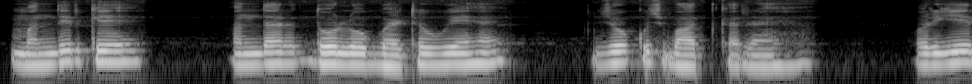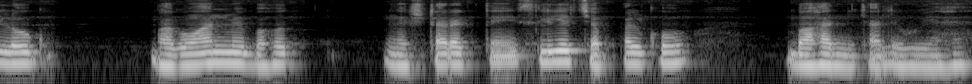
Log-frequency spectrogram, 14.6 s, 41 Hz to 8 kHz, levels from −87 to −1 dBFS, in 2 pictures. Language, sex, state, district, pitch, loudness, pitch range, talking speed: Hindi, male, Uttar Pradesh, Muzaffarnagar, 140 Hz, -28 LUFS, 130-155 Hz, 125 wpm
